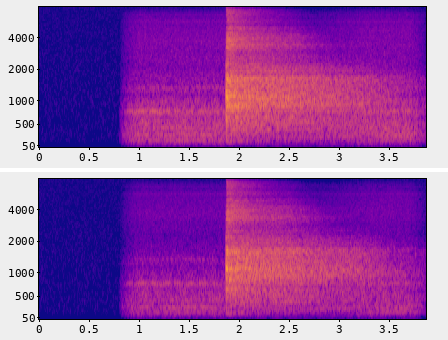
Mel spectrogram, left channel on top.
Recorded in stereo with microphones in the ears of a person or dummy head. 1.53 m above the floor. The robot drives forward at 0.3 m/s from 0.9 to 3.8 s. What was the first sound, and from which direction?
A clap, centre (ahead or behind).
